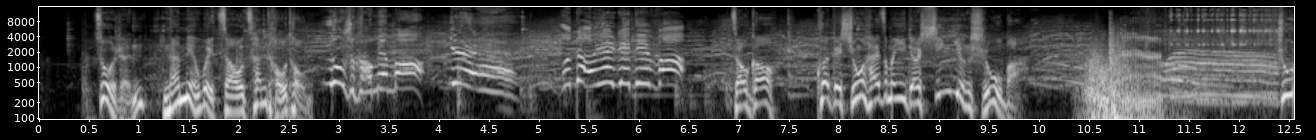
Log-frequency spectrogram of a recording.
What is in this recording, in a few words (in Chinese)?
Mandarin Ad Kids, 电台广告; 双点校园; 低端科技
